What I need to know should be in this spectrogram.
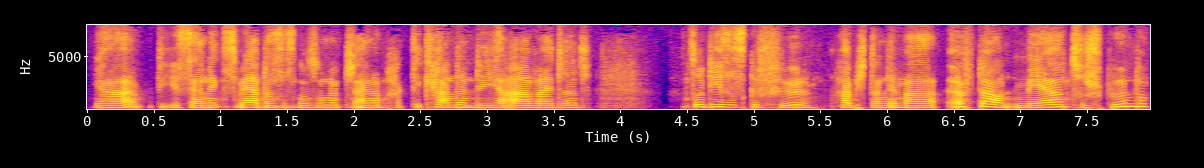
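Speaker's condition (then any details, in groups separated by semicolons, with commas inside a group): Cleft palate; congenital, born in former GDR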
